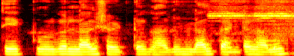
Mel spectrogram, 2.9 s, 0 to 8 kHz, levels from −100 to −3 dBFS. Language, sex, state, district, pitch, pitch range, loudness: Marathi, male, Maharashtra, Nagpur, 130 Hz, 125-130 Hz, -16 LUFS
